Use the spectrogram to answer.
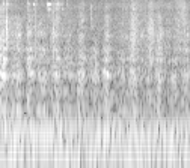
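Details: Older German Shepherd with rear leg weakness, just after a chiropractic adjustment while standing and stretching: soft, rapid, rhythmic open-mouth breaths; ordinary dog panting.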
